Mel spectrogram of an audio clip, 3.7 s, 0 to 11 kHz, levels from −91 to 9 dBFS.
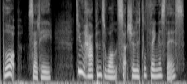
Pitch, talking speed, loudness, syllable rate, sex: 230 Hz, 225 wpm, -18 LUFS, 5.6 syllables/s, female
